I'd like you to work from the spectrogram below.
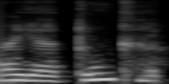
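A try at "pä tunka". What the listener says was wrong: Ex- Contracción estoy diciendo. No paya, sino pa nomás.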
